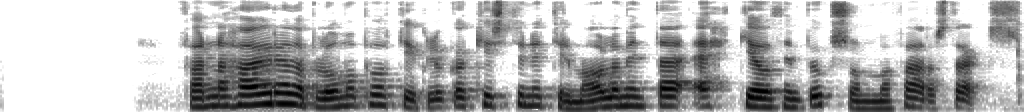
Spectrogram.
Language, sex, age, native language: Icelandic, female, 50-59, Icelandic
